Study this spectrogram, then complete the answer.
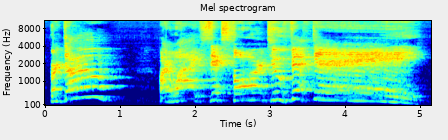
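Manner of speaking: high, drawn-out coach call; bellow-style call, stretching each number way out; Herd. Acted. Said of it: "Here's my herd impressions".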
